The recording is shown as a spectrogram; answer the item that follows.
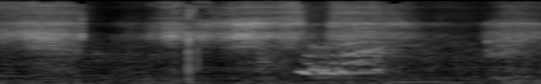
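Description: A pet cat named Stoli purring softly while being given butt scratches, a low steady rumble close by with a faint background hum and a few brief higher sounds over about three seconds.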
